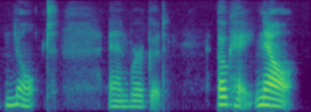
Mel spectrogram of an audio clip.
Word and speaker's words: naught: And the way we pronounce that is not. Um, so you need your like Downtown Abbey voice not come on come on pen not a u ght.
